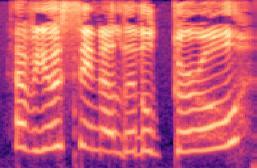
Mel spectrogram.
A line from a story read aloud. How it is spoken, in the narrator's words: they gasped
